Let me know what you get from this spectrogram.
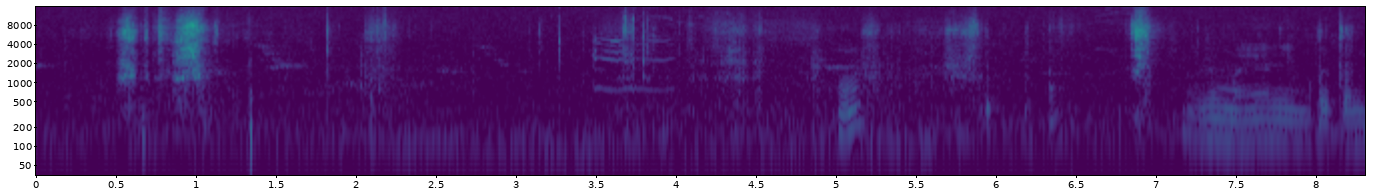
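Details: Kittens from 2023 mewing indoors: a few short, high, wavering meows mid-clip, then a longer, drawn-out quavering meow near the end, while a person talks in Indonesian through most of the recording.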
